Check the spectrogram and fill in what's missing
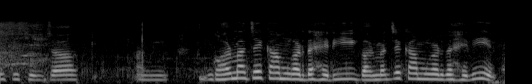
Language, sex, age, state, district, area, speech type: Nepali, female, 45-60, West Bengal, Darjeeling, rural, spontaneous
